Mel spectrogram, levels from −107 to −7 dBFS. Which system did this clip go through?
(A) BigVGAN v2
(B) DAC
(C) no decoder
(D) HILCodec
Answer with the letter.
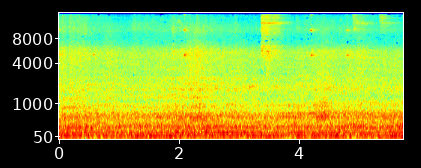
C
